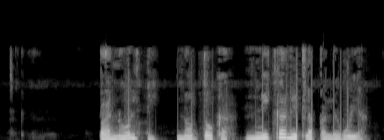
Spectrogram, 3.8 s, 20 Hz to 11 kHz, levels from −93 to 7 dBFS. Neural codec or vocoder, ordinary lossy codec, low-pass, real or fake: none; AAC, 32 kbps; 7.2 kHz; real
